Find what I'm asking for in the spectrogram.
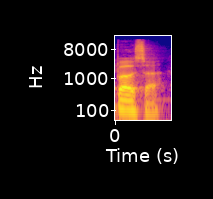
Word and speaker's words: Bosa: It rhymes with Sosa. – It does. – Yeah. It does. Yeah. Yeah. – It does. It's Nick Bosa.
